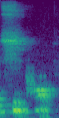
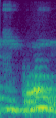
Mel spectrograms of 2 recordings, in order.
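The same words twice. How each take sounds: First: The word is said with its Chinese pronunciation. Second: The word is read letter by letter as spelled. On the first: This is how it is actually pronounced. "A pronúncia seria Qigong" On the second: This is how it is written. "escreve Qigong"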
